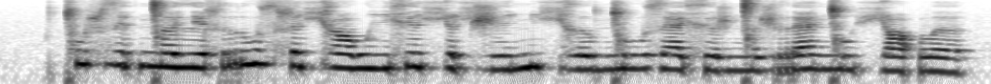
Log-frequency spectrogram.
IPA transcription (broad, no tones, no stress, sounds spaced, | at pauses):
ǀ u ɬ z ɪ ʔ ŋ͡ǀ ɜ lʲ æ ɬ r u z ɬ ɜ ç ɣ ɑ w i xʲ ɜ ç ɑ ç ʒ ɪ ɲ i ç ɣ ə u̯ ŋ͡ǀ u z æ xʲ ɒ ʒ ŋ͡ǀ ə ʒ r æ ŋ͡ǀ u ç ɑ ʔ β ɜ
